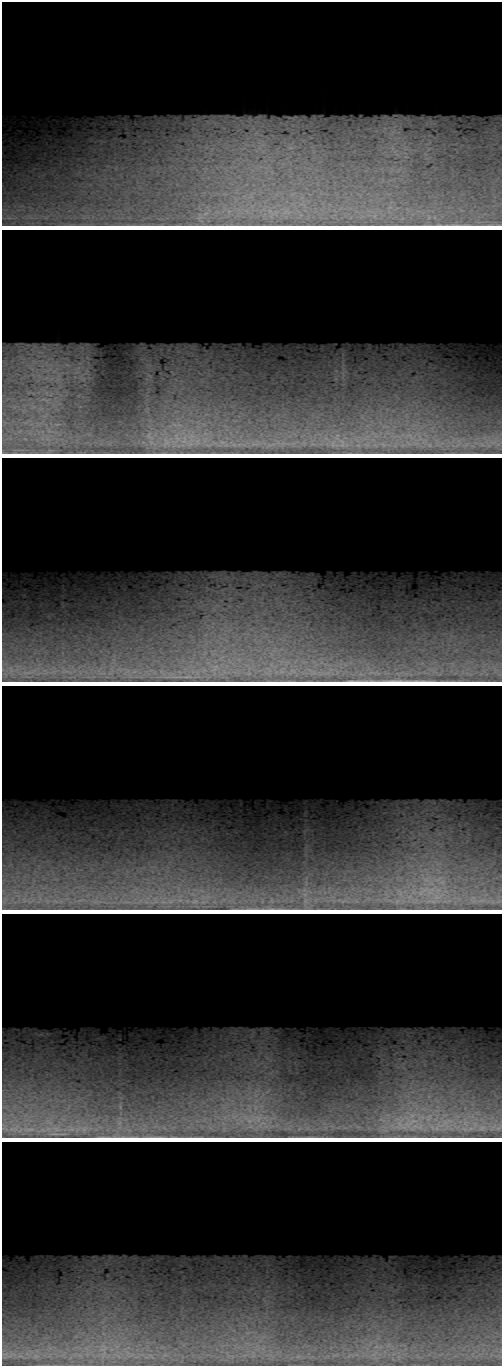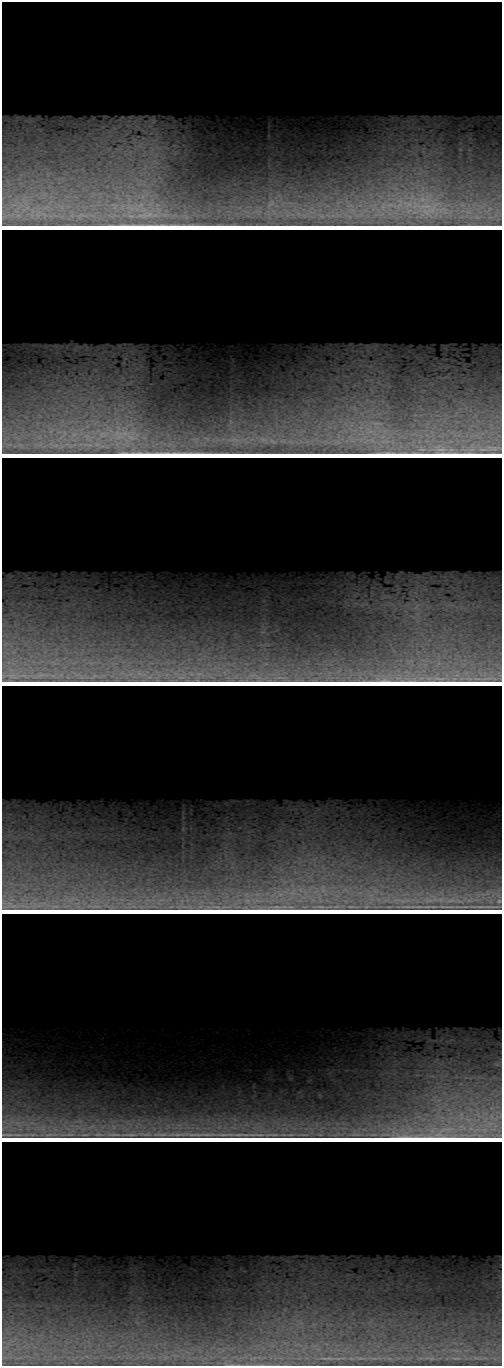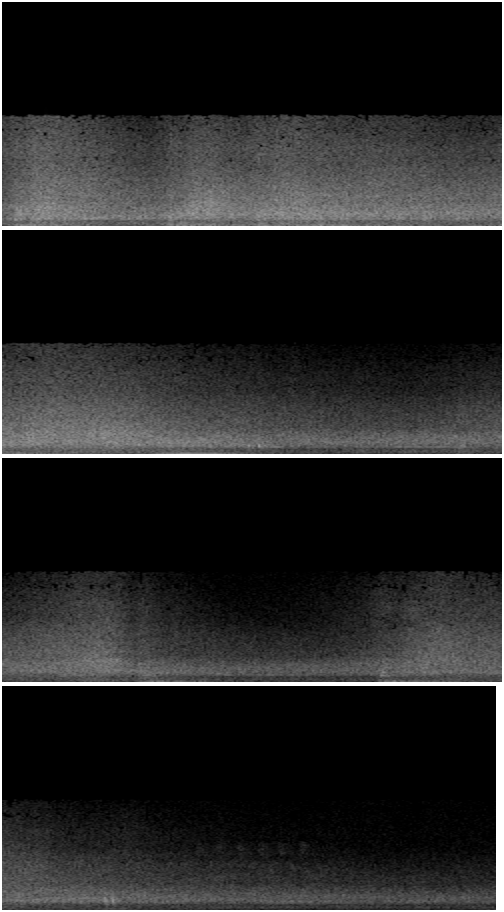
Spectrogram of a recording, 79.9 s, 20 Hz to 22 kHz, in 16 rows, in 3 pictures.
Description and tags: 4ch field recording of an underpass below a German motorway, the A38 by Leipzig.
The recorder is located in the center of the underpass, angled up into a gap between the two lanes, affording a clear stereo picture of cars and trucks passing directly by the recorder, with the motorway noise reverberating in the underpass in the background.
Recorded with a Zoom H2 with a Rycote windscreen, mounted on a boom pole.
These are the FRONT channels, mics set to 90° dispersion.
atmo, atmosphere, Autobahn, backdrop, background, car, cars, clank, clonk, driving, field-recording, freeway, highway, hollow, loud, motorway, noisy, road, surround, traffic, trucks, tunnel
